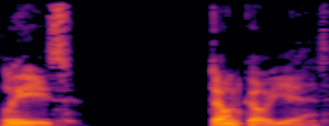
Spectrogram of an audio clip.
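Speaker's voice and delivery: hushed, gentle voice. Reading a story where a character asks the narrator not to leave yet: quiet and soft voice. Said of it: "His voice is quiet and soft".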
